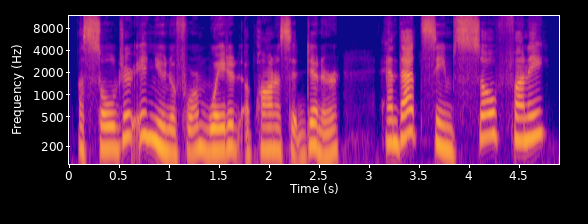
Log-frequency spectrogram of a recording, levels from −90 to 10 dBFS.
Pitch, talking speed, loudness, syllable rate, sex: 205 Hz, 170 wpm, -17 LUFS, 5.2 syllables/s, female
